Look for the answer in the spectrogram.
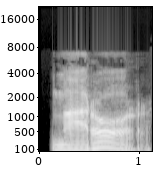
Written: maror

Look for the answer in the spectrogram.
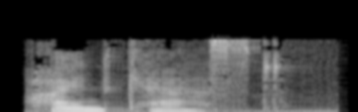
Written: hindcast

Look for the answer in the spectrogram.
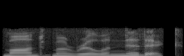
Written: montmorillonitic

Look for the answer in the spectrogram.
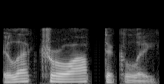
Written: electro-optically

